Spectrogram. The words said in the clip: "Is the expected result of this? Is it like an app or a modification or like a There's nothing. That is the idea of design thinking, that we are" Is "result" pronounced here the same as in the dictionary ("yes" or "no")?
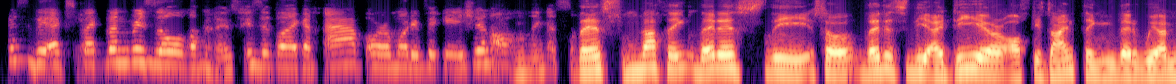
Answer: yes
